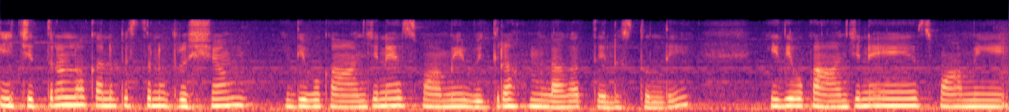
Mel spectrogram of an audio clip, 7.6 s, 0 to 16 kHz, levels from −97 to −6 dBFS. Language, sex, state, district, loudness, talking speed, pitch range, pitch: Telugu, female, Andhra Pradesh, Guntur, -14 LUFS, 135 wpm, 200-225 Hz, 210 Hz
